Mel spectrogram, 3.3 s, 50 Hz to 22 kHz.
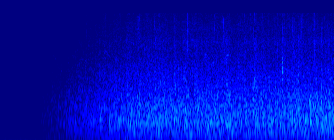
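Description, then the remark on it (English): Steady rain fades in from near silence and settles into a dense, continuous hiss of drops pattering on a surface, moderately loud, with no voices; a rainy afternoon at Holy Cross Secondary School in St. Catharines, a Toronto suburb, the Thursday before Easter weekend, 1992. “It's a rainy afternoon, and class has just been dismissed at Holy Cross Secondary School in the Toronto suburb of St.”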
